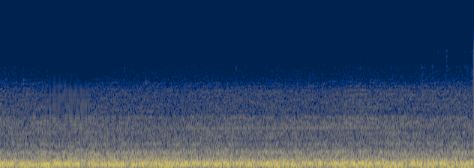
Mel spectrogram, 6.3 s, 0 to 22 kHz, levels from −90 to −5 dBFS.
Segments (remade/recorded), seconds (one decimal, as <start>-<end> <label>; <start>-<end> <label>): 0.0-0.6 recorded; 0.6-1.2 remade; 1.2-6.3 recorded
